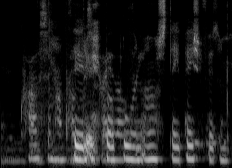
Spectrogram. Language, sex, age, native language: Icelandic, female, 12, Icelandic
